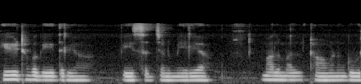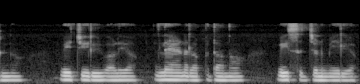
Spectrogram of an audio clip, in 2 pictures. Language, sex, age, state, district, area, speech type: Punjabi, female, 30-45, Punjab, Muktsar, urban, spontaneous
